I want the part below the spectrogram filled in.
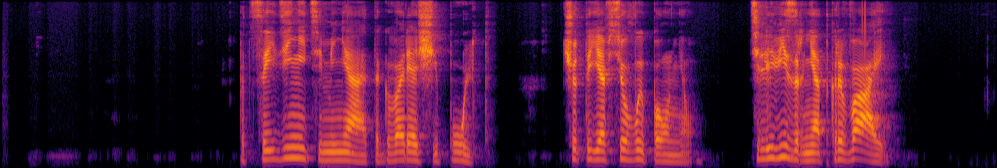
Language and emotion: Russian, angry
